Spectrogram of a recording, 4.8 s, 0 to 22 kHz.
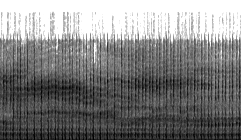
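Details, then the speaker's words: IBRAMED Thork radial shockwave device applied to a person's abdomen near the navel, passes in both directions with a different tip: rapid, steady mechanical tapping at about 15 pulses a second; shockwave device firing in sequence. "agora vai para o sentido até o barulho é diferente da ponteira de cordas e tal"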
